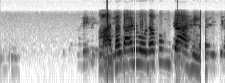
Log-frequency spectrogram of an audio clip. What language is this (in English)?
Marathi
